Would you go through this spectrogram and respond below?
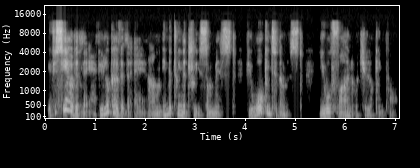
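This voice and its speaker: Brief: wise winter spirit, voiced by a man, measured and quiet, gravelly texture. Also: on the high side, wildly swooping pitch, exaggerated voice. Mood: calm. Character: calm wise spirit of December.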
